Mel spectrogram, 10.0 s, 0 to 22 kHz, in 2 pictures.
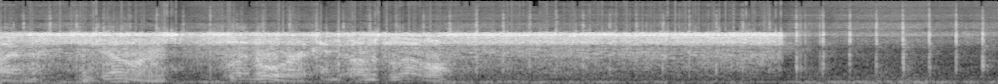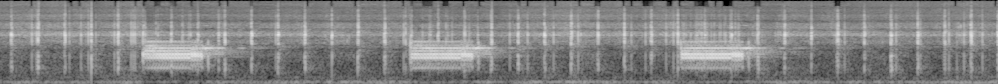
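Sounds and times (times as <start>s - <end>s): rapid even clicking: 3.9s - 9.9s.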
